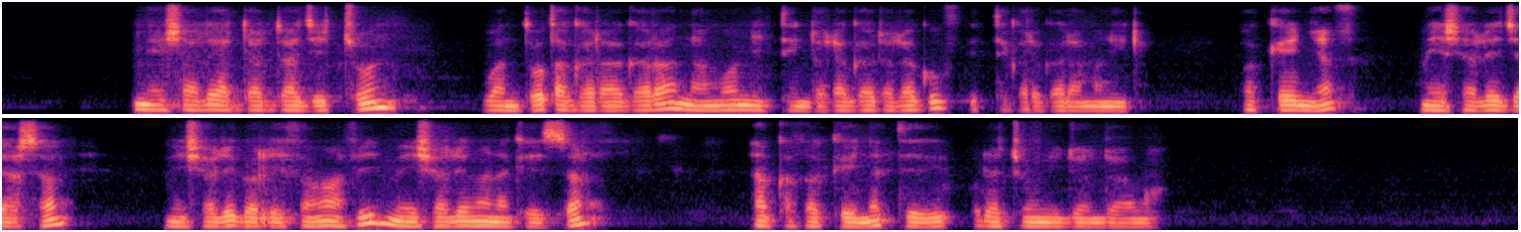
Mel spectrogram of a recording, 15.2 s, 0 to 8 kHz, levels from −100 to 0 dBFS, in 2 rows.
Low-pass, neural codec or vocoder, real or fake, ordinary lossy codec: 7.2 kHz; codec, 16 kHz in and 24 kHz out, 1 kbps, XY-Tokenizer; fake; Opus, 64 kbps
